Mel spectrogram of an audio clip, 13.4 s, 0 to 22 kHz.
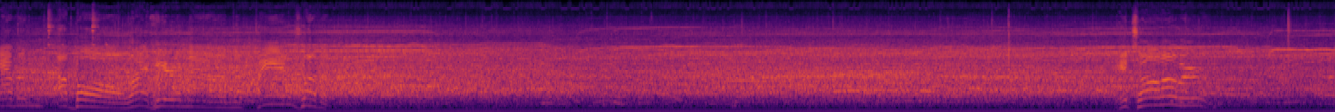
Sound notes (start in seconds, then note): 3.9 crowd cheering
